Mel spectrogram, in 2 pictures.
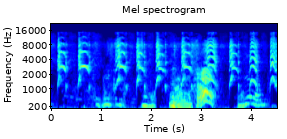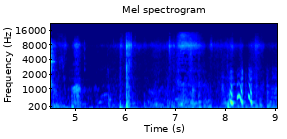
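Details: Saluki, indoors, attempting to howl: a run of rising and falling wavering yelps and whines, several per second for about five seconds, then a thump and a few fainter whimpers.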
